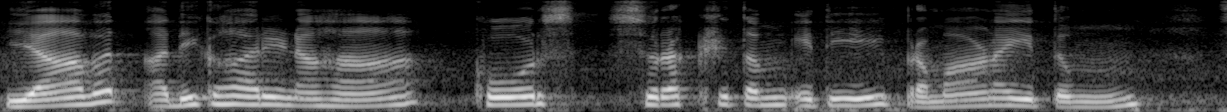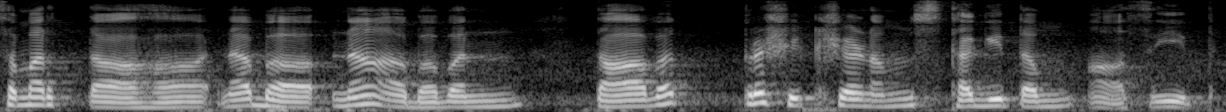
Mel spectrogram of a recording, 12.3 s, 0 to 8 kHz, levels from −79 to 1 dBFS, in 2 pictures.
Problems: constant background noise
